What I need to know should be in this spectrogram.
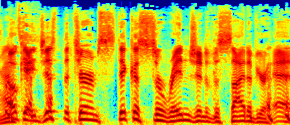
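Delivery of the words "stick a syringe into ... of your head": plain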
